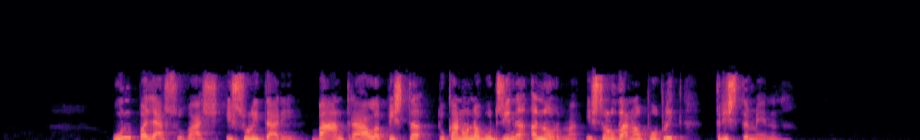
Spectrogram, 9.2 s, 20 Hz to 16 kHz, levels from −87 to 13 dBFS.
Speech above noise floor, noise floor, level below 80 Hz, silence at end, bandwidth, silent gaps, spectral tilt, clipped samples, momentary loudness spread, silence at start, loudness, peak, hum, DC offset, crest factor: 67 dB; -83 dBFS; -60 dBFS; 1.3 s; 8 kHz; none; -3 dB/octave; under 0.1%; 9 LU; 1.15 s; -16 LUFS; 0 dBFS; none; under 0.1%; 18 dB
